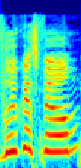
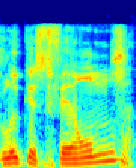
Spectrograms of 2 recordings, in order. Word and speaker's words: Lucasfilm: What is Lucasfilm? What is Lucasfilm? If he had said, what is Lucasfilms, like so many people do, he probably would have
